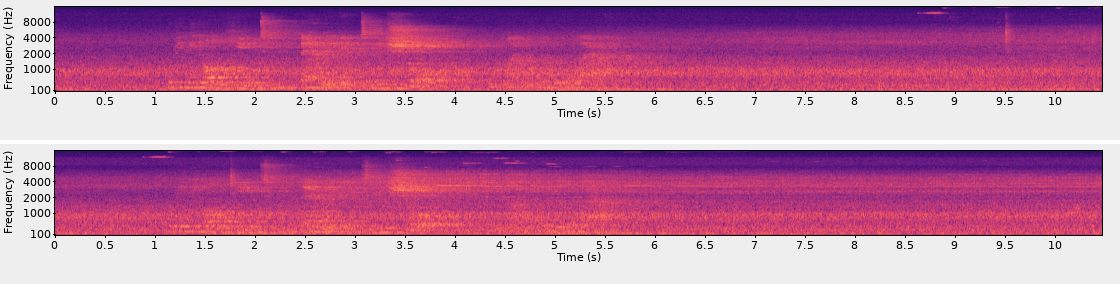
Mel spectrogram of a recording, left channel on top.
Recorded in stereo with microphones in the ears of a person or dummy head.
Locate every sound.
1.1 s a man speaking: 45° left (ahead or behind), 1.9 m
